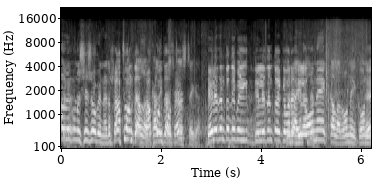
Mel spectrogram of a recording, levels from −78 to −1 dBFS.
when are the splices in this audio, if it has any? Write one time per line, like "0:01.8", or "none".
none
